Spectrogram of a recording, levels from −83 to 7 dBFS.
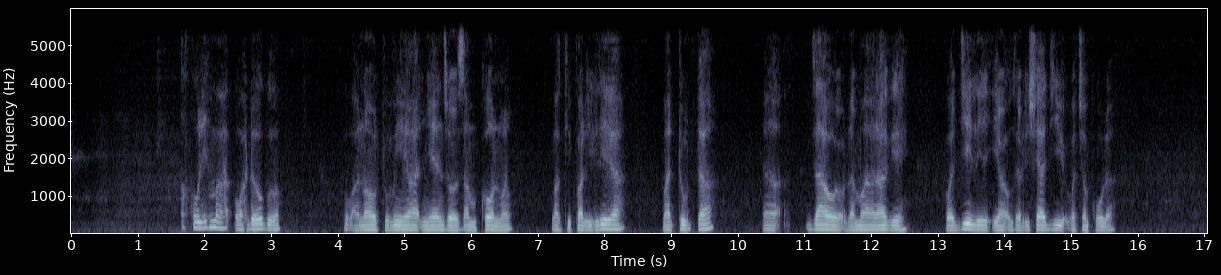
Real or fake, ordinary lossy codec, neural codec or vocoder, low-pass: fake; AAC, 48 kbps; codec, 16 kHz in and 24 kHz out, 0.6 kbps, FocalCodec, streaming, 4096 codes; 5.4 kHz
